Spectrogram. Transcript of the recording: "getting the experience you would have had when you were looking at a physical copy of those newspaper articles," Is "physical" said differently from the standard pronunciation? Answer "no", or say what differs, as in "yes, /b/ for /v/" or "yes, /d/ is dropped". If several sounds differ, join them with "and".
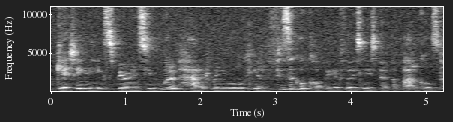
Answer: no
